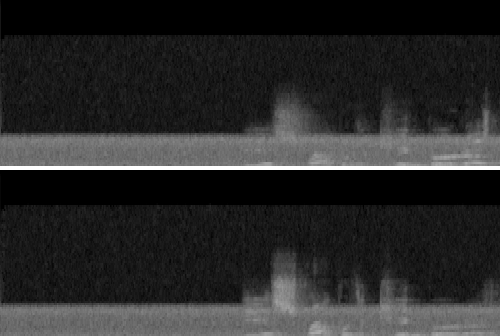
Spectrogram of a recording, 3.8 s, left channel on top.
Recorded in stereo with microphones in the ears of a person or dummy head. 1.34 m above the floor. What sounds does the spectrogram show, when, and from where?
1.8 s a man speaking: 70° right (ahead or behind), 1.8 m; by 3.7 s 45° left (ahead or behind), 1.1 m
